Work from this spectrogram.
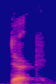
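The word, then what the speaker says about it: deque: which is a really which is really pronounced a deck to avoid confusion with the DQ method in the regular Q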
